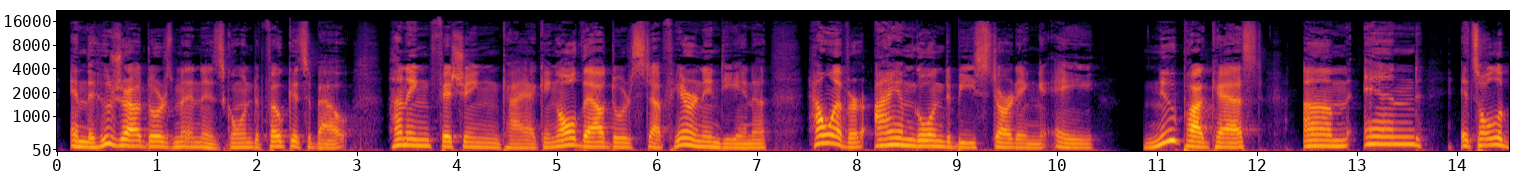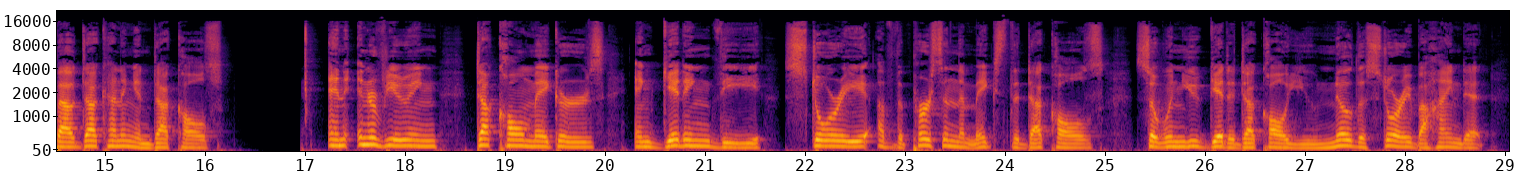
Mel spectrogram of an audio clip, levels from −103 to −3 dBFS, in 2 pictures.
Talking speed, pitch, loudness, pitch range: 145 wpm, 135 Hz, -25 LUFS, 115-160 Hz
